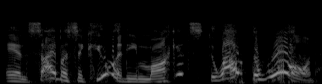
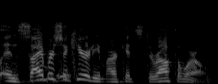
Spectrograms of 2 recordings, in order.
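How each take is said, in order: First: The R sounds are pronounced like W sounds. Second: The R sounds are pronounced as normal R sounds.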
